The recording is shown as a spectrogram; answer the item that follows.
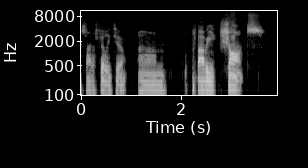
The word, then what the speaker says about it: Shantz: It's Shantz, not Shantz. It's Shantz.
